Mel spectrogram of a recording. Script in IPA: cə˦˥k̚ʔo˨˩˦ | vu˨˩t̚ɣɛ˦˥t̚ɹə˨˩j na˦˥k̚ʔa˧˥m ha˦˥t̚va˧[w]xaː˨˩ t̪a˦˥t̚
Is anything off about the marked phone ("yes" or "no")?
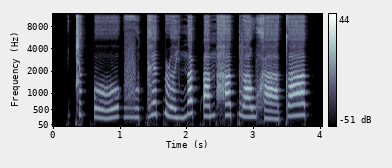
no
